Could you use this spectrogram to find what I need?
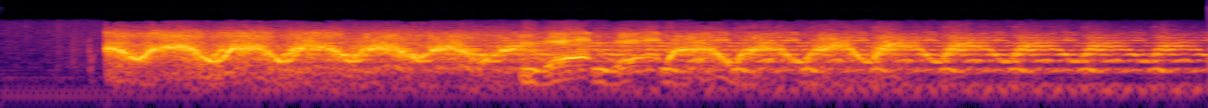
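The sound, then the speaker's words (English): A loud, wavering vocal noise imitating a fungus eating its way through a watermelon patch rises and falls in a steady siren-like warble, with a second overlapping warble joining partway through like an echo, continuing for several seconds. “And that was the sound of a fungi or a fungus or a fungi eating its way through a watermelon patch.”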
